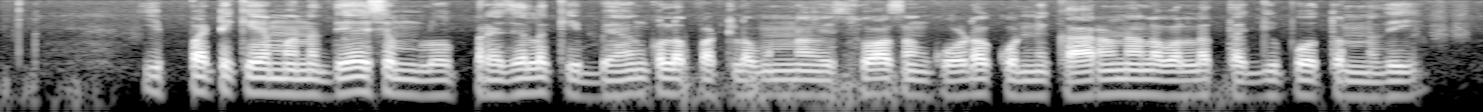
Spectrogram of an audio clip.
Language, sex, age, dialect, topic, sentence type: Telugu, male, 18-24, Southern, banking, statement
